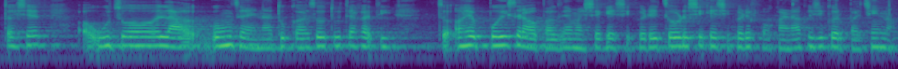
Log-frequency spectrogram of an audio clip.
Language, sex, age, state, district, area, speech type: Goan Konkani, female, 18-30, Goa, Bardez, rural, spontaneous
